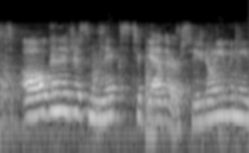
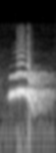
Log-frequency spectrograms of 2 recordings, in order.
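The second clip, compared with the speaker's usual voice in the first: sharp high exhale, louder; high loud whew; 9 dB louder than usual. Real, not acted. Onion fumes stinging eyes.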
